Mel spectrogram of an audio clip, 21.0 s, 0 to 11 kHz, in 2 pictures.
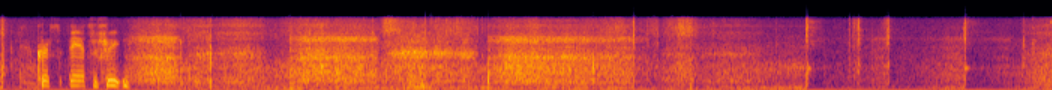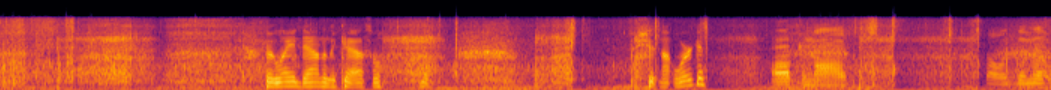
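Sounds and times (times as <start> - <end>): heavy breathing: 1.0 - 8.0, 8.6 - 13.3, 14.2 - 17.0, 17.6 - 21.0.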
